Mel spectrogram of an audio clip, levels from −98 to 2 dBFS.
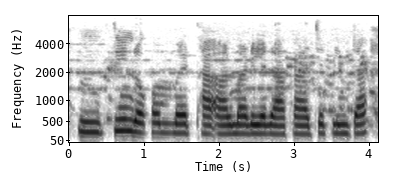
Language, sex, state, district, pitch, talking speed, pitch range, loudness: Bengali, female, West Bengal, Malda, 215 Hz, 130 wpm, 205-230 Hz, -15 LUFS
